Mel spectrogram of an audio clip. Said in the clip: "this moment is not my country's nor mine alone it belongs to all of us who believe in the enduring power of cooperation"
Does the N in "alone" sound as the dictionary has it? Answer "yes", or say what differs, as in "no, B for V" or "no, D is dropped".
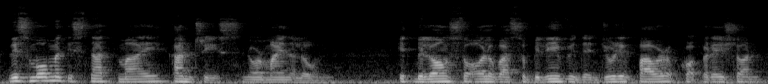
yes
